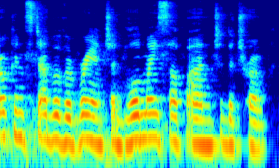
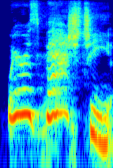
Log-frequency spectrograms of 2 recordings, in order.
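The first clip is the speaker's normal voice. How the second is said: much higher calling question; 12 semitones higher than usual. A narrator's reading. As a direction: call up to the bear. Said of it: "I called to her".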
